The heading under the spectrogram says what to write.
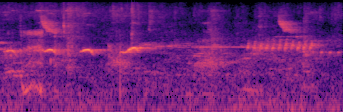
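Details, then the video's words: Two captive laughingthrushes, one da bò and one six-season bạc má, fight and peck while one gives clear, varied whistled phrases with short chirps and a quick rattling run over a low hum; the da bò rarely sings and aggressively jumps in to bite. "chim khướu hót đá, hót múa."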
